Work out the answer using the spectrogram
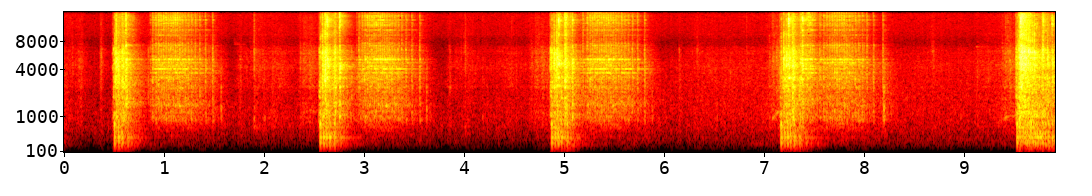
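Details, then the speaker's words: Cheap two-stroke trimmer with a new fuel line but the old carburetor still fitted, spring-assist pull start: five pulls, each giving a short raspy burst as it catches, then dying away. It fires but won't keep running. "Oh! So it did try and fire off there. It's more than nothing. That's good."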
